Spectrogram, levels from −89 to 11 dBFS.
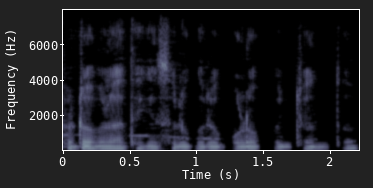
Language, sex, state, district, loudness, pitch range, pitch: Bengali, male, West Bengal, Purulia, -41 LUFS, 110-120 Hz, 110 Hz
